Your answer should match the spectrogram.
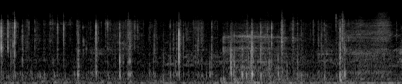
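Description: A small plastic seasoning packet crinkling and crackling in the hands, with many scattered light clicks, as its powder is shaken out.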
